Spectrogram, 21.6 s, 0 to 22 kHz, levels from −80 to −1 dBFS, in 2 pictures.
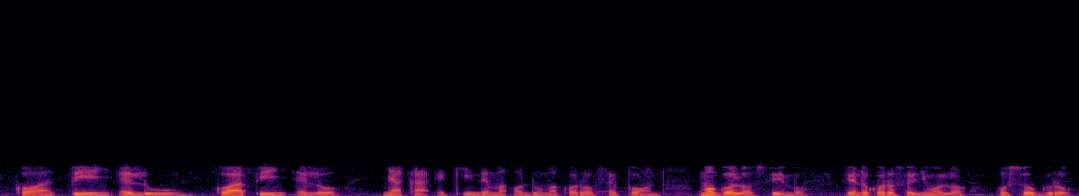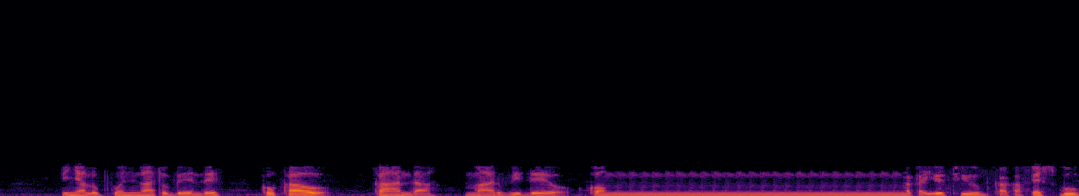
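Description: From start to finish the speech carries the marks of transcoding between lossy codecs. Nothing reaches above 3.4 kHz, and two layers of artefact sit on top of each other: a coarse, swirly smearing that fits a low-rate AAC-LC stage around 16 kbit/s, and a later layer of Opus-style graininess. The likely cause is a second encoder at roughly 32 kbit/s spending its bits re-coding the first codec's damage, so the narrow band and both sets of artefacts remain.

From 16.97 s to 19.87 s a broken-record loop takes over. A fragment of about 120 ms repeats exactly, back to back, 24 times, giving a rapid stuttering buzz instead of continuing speech. This is likely a player, encoder or stream that stalled and kept resending the last fragment it held. Whatever should have played during those 2.9 seconds is lost.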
